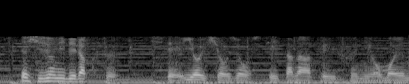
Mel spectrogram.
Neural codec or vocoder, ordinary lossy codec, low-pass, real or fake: none; MP3, 24 kbps; 3.6 kHz; real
